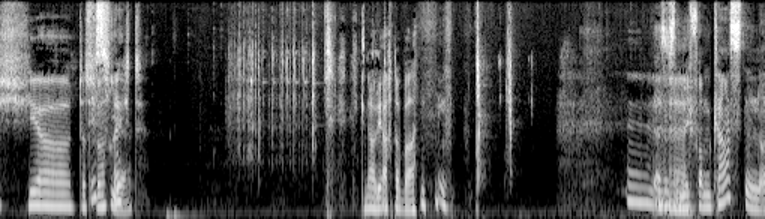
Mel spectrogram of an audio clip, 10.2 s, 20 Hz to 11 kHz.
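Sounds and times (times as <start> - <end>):
speech: 0.0 - 2.0, 4.8 - 6.1, 8.4 - 10.2
EXA 1C 35mm single-lens reflex film camera shutter cocking rasp: 3.0 - 4.4
laughter: 4.3 - 6.1.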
